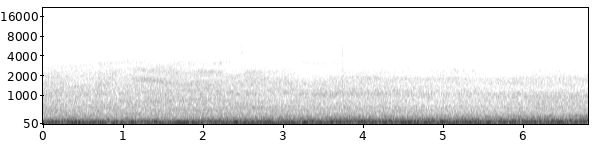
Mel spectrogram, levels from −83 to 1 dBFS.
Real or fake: fake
